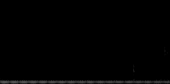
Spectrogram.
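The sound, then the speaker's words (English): A handful of small, quick computer mouse clicks in an irregular cluster, soft, over a steady low electrical hum, while picking a Spieth versus Kisner golf matchup in a database; no one speaks. “Oops, I'm so bad at clicking.”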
